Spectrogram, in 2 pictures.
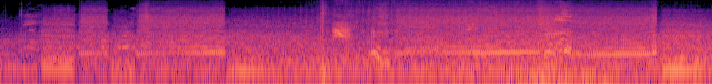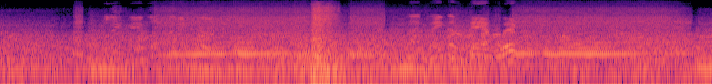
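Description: Car tyres screech on the road while turning.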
